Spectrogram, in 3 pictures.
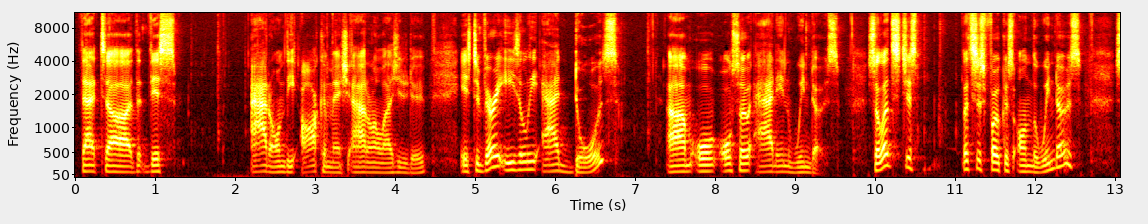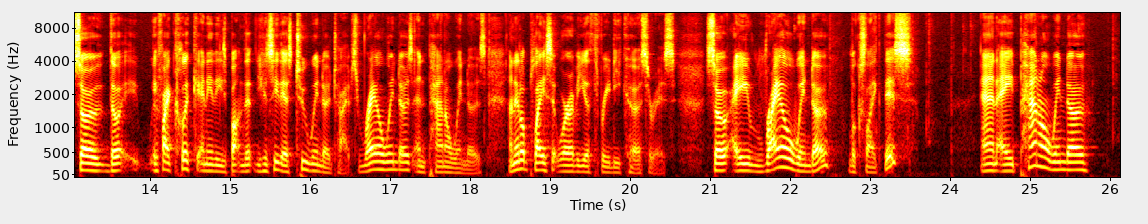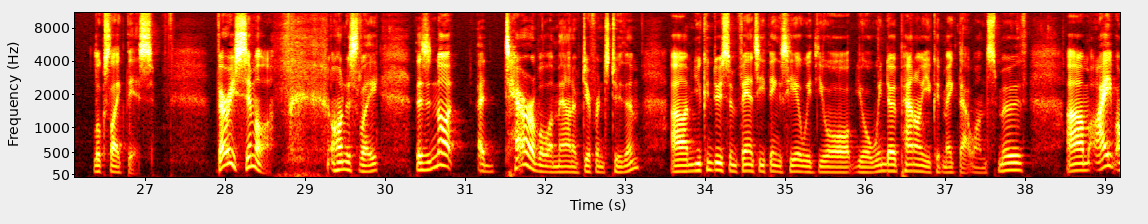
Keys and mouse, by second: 0.7-2.0 drag, 1.5 z, 2.0 z, 3.0 t, 6.3 middle click, 6.9 z, 12.1-18.1 middle drag, 19.7-21.8 middle drag, 22.4 middle click, 22.9 z, 25.9 middle click, 26.5-29.1 drag, 29.1 t, 29.8 click, 30.6 n, 37.0 click, 37.7-39.1 middle drag.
